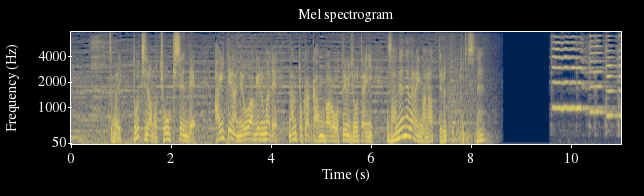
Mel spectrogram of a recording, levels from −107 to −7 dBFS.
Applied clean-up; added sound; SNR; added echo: none; none; none; none.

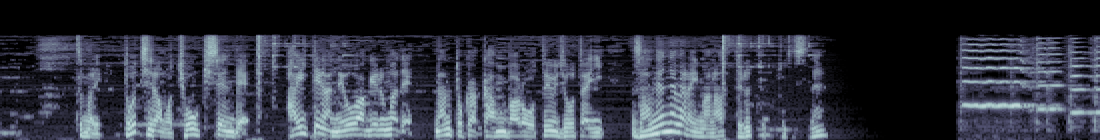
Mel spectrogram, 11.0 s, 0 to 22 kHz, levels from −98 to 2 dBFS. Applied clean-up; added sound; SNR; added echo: classical method spectral subtraction.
